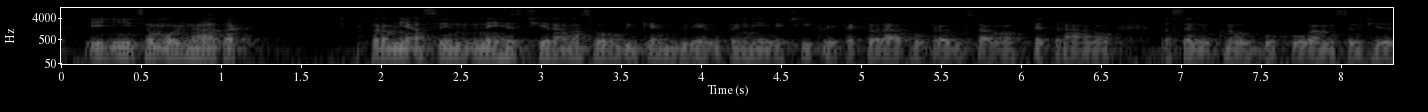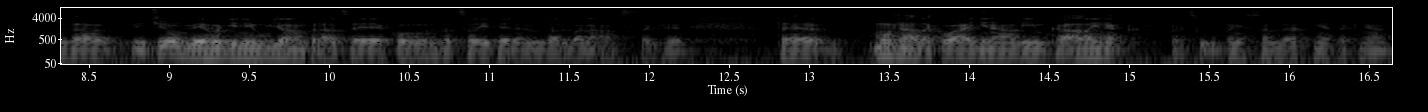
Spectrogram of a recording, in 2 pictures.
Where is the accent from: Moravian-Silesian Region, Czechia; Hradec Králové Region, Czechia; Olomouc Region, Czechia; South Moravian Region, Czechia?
Hradec Králové Region, Czechia; Hradec Králové; moved away as an adult; já jsem třeba z Hradce vlastně odešel před studiem, a takže já jsem se sem vrátil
